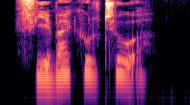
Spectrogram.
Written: firmakultur

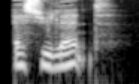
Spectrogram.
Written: asylant

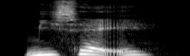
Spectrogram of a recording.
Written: mishag

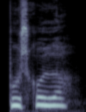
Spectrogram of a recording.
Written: buskrydder

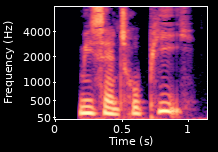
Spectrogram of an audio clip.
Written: misantropi

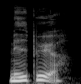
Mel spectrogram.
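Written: MEDBØR

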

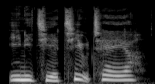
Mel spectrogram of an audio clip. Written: initiativtager

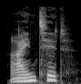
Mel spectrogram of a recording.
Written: regntæt

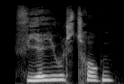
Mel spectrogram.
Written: firehjulstrukken

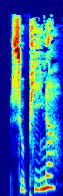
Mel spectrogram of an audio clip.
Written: supinum

